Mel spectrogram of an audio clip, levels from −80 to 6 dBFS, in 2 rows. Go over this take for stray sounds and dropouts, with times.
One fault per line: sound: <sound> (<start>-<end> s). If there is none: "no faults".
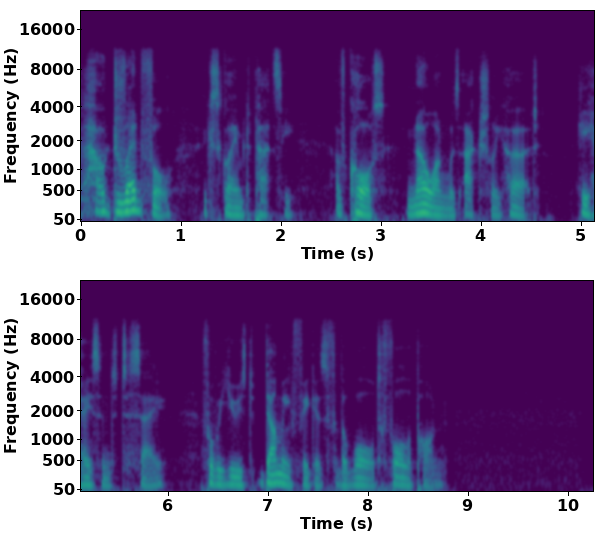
no faults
